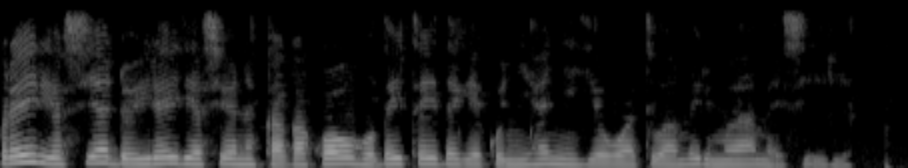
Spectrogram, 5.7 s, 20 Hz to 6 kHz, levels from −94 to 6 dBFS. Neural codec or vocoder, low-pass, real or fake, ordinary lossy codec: none; 5.4 kHz; real; none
